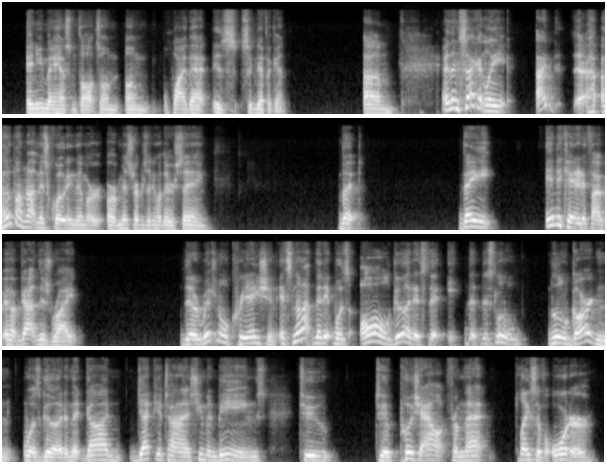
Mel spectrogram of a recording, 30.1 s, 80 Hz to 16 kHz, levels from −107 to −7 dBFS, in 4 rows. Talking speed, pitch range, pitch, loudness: 145 wpm, 130-175 Hz, 145 Hz, -17 LUFS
